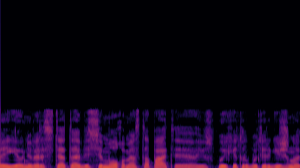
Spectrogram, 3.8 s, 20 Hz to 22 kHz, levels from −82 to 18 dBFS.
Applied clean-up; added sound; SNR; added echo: none; none; none; none.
